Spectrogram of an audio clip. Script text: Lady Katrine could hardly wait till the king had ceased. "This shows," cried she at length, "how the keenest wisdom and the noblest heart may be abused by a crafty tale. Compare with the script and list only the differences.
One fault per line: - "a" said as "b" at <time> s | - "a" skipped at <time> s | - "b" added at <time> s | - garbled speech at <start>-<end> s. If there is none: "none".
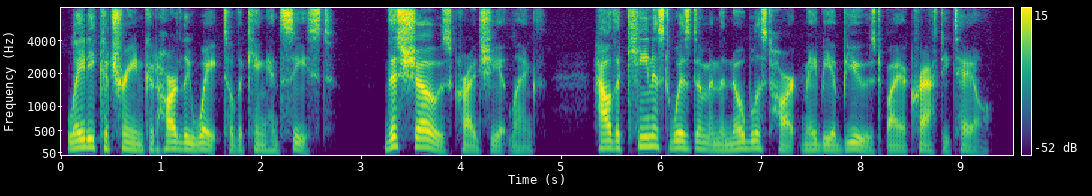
none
